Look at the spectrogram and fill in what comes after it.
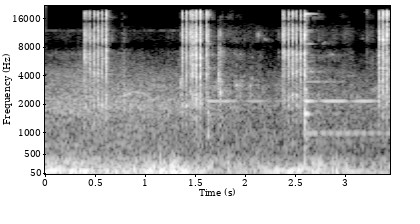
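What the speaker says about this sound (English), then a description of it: "So we'll make sure we get our bolts tightened down." Ratchet clicks from tightening the water pump bolts on a 1999 Chevy Silverado 1500 with a 4.8 engine, heard as three short bursts of close, bright clicking over a low rumble of garage background noise.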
